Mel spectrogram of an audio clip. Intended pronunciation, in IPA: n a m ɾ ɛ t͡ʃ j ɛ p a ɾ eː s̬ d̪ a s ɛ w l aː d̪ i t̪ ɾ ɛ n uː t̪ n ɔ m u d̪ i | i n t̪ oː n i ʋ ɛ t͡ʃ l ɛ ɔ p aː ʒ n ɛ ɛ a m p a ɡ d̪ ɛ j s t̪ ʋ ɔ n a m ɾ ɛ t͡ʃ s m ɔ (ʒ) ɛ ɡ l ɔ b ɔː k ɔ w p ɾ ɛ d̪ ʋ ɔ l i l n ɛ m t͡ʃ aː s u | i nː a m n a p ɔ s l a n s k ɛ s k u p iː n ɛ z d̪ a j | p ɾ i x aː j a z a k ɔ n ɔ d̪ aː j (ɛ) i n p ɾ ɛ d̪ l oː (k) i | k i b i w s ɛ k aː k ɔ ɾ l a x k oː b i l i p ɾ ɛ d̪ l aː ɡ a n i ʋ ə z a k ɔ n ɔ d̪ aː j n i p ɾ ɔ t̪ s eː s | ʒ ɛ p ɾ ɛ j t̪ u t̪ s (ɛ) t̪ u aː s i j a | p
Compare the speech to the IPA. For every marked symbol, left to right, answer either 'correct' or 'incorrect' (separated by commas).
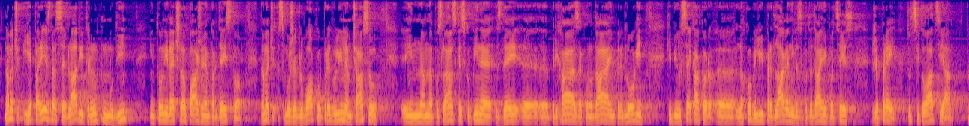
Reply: correct, incorrect, incorrect, incorrect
